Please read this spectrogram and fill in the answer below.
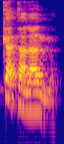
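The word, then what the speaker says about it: catalán: Catalunia vont s'appeler soit les catalanes accentonique sur le an donc catalan ou les catalana pour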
